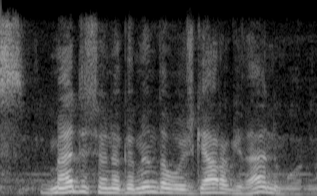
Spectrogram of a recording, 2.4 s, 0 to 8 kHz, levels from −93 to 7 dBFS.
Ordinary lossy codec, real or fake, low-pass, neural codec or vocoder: Opus, 64 kbps; real; 7.2 kHz; none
